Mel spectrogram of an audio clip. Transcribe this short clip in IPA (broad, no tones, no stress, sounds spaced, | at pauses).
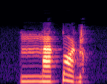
mː a k͡p ɔ ɖ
